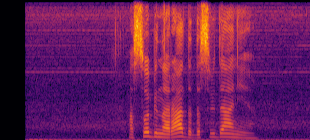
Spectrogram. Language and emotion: Russian, neutral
